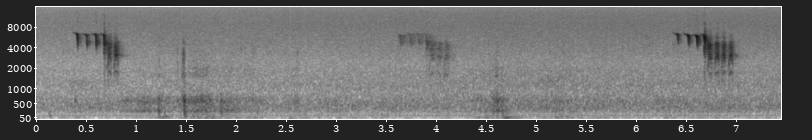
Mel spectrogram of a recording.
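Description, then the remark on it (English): A bird, at least 40 feet away, calls in three short bursts of high, rapid chirps that slide downward, spaced a few seconds apart, over a steady low rumbling background with no talking. “Same bird as last cut.”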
